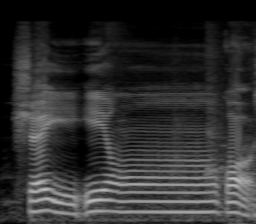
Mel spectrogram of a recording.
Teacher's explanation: Syai'in qadir ada bacaan ikhfa hakiki yang dimana suara tanwin pada lafal in disamarkan ke huruf qaf, yang mana qaf termasuk huruf ikhfa.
